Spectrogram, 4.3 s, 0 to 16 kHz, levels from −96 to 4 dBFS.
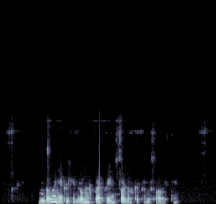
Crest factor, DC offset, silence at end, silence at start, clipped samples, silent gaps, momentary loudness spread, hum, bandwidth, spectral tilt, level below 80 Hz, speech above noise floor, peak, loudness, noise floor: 18 dB; under 0.1%; 0.8 s; 0.75 s; under 0.1%; none; 13 LU; none; 6 kHz; -10.5 dB/octave; -54 dBFS; 52 dB; -2 dBFS; -20 LUFS; -72 dBFS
